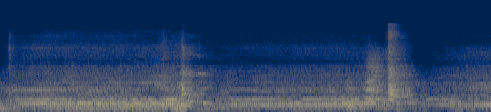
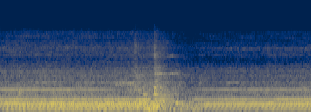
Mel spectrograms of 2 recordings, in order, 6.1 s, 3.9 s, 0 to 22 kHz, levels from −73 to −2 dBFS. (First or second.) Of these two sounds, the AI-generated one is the first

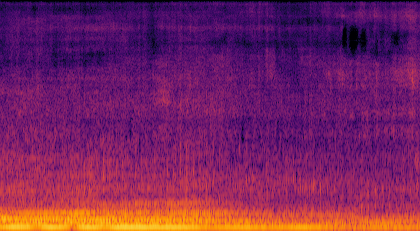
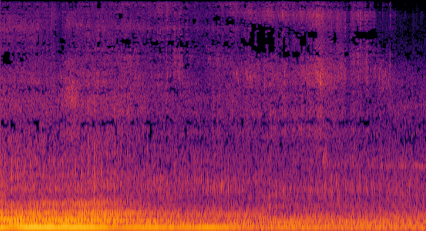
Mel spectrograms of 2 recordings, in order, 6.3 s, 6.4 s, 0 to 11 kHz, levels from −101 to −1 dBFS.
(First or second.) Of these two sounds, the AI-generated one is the first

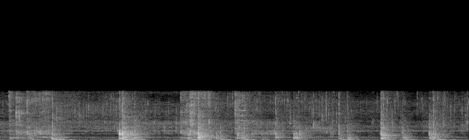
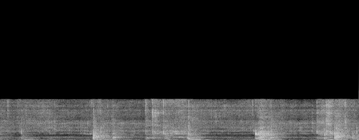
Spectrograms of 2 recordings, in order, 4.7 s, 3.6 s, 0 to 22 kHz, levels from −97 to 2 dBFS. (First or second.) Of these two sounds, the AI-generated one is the second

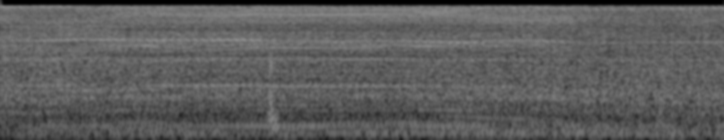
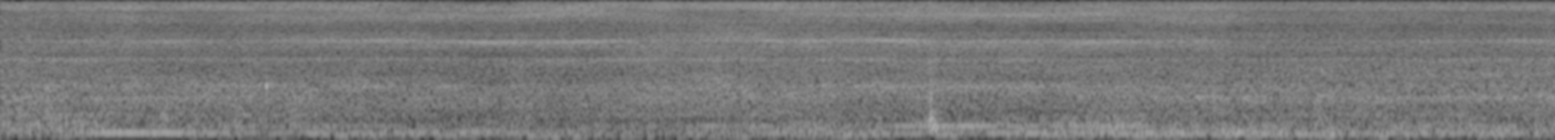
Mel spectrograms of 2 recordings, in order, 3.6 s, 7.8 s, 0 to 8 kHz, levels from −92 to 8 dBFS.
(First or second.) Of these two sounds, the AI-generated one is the second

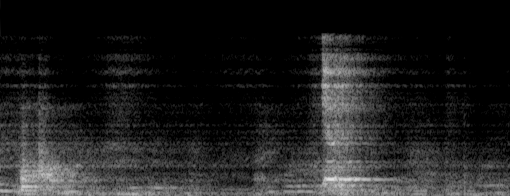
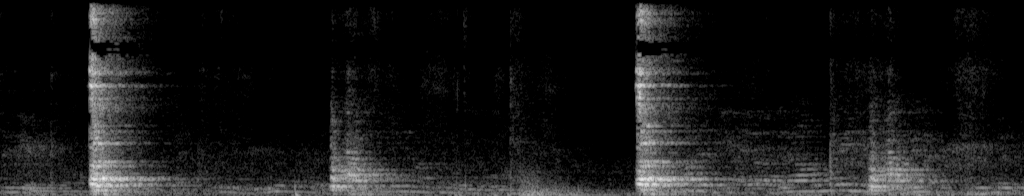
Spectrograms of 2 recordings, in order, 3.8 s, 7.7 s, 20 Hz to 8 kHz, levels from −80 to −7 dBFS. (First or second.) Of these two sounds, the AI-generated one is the first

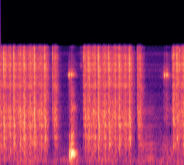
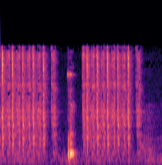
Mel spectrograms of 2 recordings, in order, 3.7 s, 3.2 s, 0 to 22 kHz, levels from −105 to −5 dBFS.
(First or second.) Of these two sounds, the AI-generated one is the first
